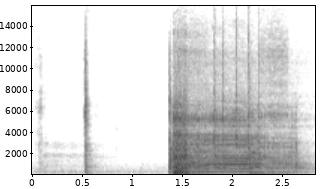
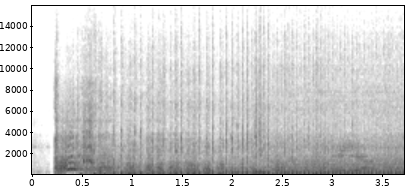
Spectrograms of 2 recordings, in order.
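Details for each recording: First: 1997 Murray riding mower, roughly 30-year-old starter that intermittently fails to catch: a click, then a high free-spinning whir for about a second and a half, engine never turns over; owner suspects a worn starter spring. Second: 1997 Murray riding mower after starter repair, shield and bolts refitted: starter spins a couple of seconds, engine catches and settles into a steady, even run; starter now working properly, normal start and run.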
